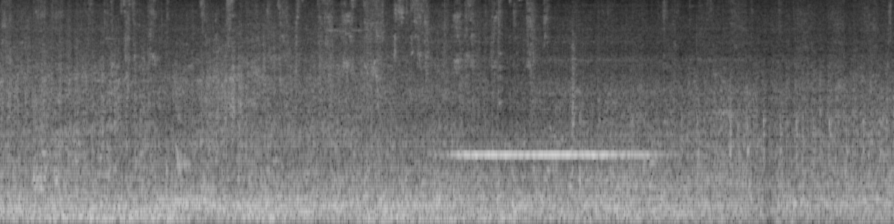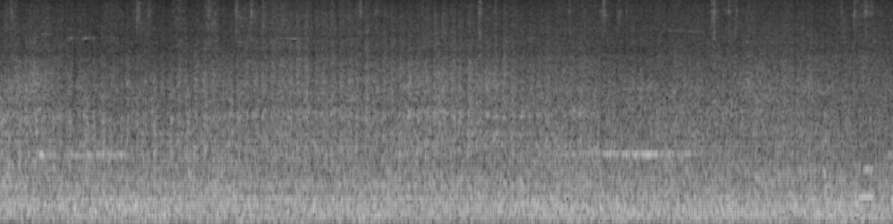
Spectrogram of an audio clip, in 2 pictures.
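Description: Welsh Highland Railway narrow-gauge carriages running over the track: a steady rumble and clickety-clack of the wheels. A high wheel squeal sounds for about two seconds some seven seconds in, and comes back faintly twice later, as the wheels grind round the curve.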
